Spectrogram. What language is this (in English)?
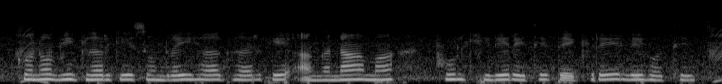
Chhattisgarhi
